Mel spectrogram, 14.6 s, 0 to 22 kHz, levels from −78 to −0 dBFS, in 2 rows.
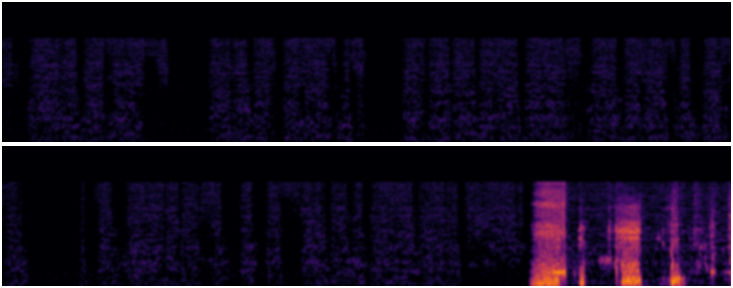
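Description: No technical faults are audible.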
